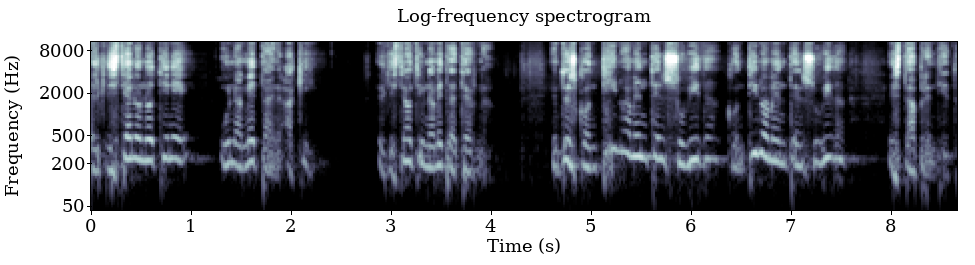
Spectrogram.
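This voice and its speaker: A man with a high voice and a dark, mellow tone speaks fairly quickly with lively intonation. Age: 60s. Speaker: pastor. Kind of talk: sermon.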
